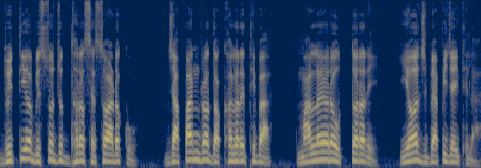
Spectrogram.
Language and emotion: Odia, neutral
